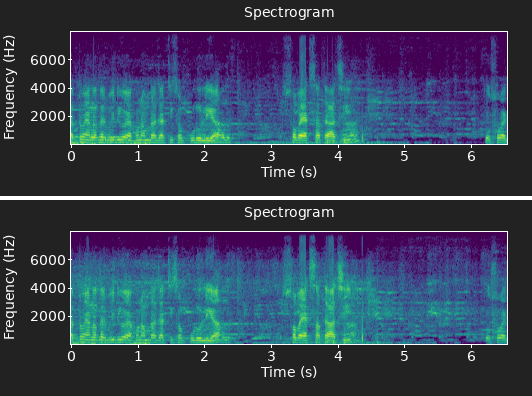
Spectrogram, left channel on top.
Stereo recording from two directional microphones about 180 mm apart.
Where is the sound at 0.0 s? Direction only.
10° left (ahead or behind).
